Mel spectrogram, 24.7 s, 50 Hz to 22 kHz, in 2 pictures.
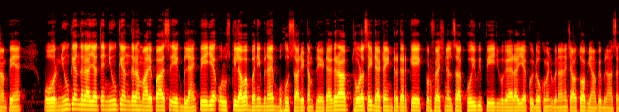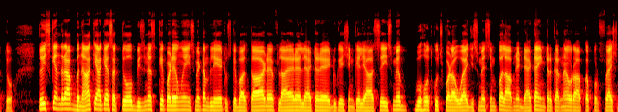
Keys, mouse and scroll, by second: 1.3 click, 4.2 scroll down 1, 6.7-7.0 scroll up 1, 8.7 scroll down 1, 10.7 scroll up 1, 21.7 scroll down 1, 22.4 scroll up 1.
